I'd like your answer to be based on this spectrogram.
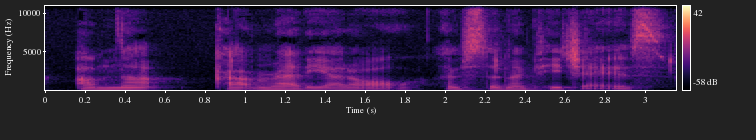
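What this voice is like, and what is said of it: Sleepy just-woke-up voice. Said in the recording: “hear by my voice, but I've basically rolled out of bed”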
